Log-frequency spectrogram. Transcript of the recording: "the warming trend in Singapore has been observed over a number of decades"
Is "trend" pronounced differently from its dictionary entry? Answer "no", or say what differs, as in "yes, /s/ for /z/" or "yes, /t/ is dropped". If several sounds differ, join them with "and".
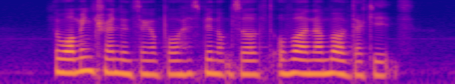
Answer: no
